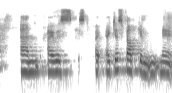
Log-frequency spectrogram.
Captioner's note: speaking Spanish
